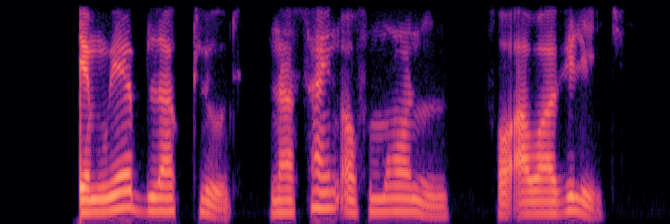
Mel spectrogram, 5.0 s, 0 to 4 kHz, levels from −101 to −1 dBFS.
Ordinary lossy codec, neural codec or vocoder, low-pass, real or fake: none; none; 3.6 kHz; real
